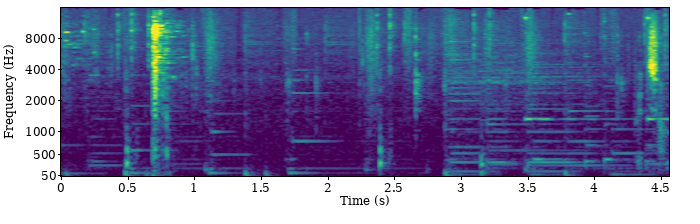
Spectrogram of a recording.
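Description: Glass blocks being placed in Minecraft while building an armor stand display, a series of crisp clinking, thunking placement sounds in an irregular rhythm over background music.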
